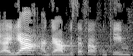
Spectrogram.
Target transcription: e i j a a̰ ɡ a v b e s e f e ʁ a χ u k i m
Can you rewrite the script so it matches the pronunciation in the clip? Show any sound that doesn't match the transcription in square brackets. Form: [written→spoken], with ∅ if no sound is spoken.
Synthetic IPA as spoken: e [i→a] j a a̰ ɡ a v b e s e f e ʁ a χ u k i m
